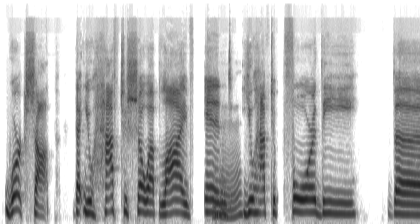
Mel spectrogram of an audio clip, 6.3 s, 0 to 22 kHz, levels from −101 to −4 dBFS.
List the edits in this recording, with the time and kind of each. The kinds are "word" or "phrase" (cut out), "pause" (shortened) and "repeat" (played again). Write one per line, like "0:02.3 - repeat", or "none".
0:02.9 - word
0:04.2 - word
